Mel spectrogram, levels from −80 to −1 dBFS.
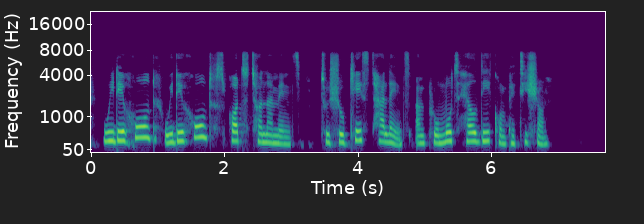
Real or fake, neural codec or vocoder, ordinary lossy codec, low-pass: fake; codec, 16 kHz, 2 kbps, X-Codec, HuBERT features, trained on LibriSpeech; none; none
